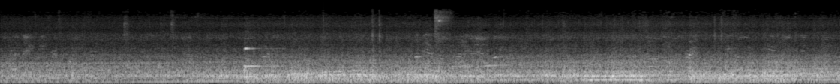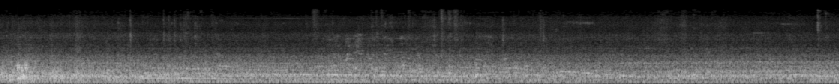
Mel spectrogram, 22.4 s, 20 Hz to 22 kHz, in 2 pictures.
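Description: Inside a NovaBus LFS hybrid bus under way: the Allison EP 40 hybrid electric drive whines, rising and falling in pitch as the bus speeds up and slows, over the Cummins ISL9 diesel and road noise. It grows louder about three seconds in and eases off again after about ten seconds.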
